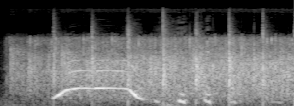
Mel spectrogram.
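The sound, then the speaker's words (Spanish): A dense wash of applause runs steadily for about three seconds, with sharper claps punctuating it and a brief sustained vocal cry or whistle rising over the noise near the start. “llevó un aplauso. Un aplauso.”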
